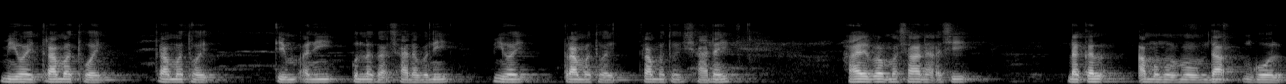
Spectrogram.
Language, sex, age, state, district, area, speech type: Manipuri, male, 18-30, Manipur, Thoubal, rural, spontaneous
